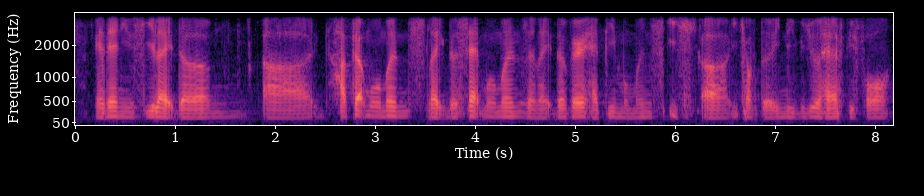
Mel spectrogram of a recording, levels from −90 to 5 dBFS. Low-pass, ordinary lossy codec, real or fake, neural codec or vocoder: 3.6 kHz; none; real; none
